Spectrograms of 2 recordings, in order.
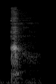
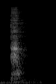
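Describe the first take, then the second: Both takes have the same delivery.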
